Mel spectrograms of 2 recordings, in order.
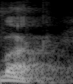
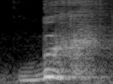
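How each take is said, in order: First: The vowel is an open 'a' sound. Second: The vowel is a close, unrounded 'ı' sound. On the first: This is how the name is actually pronounced in English. The speaker calls it right. "Okunuşu bak" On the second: This is how the translator rendered the name. The speaker calls it wrong. "Bık diyor"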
